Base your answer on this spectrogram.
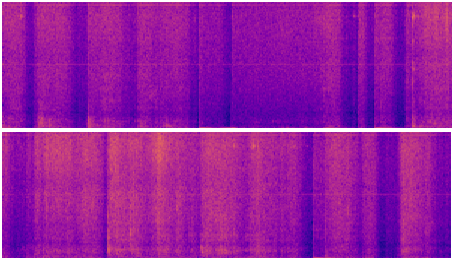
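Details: Irregular scraping, rubbing and thumping of objects indoors comes in uneven bursts, with no barking, growling or other animal vocal sound.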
